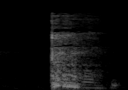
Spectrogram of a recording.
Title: cough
